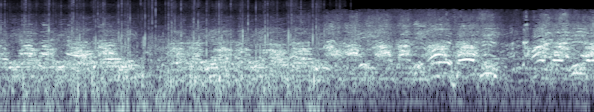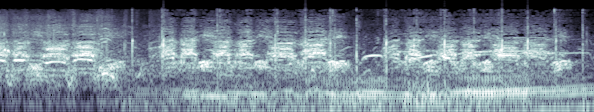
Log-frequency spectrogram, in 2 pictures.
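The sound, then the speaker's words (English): Iranian protesters chant for freedom in a large crowd, with many voices shouting a repeated slogan in a steady, forceful rhythm. The chant stays loud and unbroken throughout. “As they chant in all their acts of protest, they want freedom, freedom, freedom.”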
